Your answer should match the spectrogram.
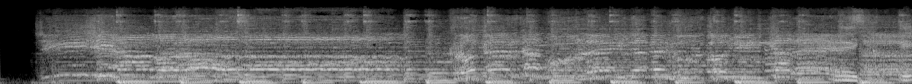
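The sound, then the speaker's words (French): A loud, upbeat intro music jingle introducing a commentator's segment kicks in right away, driven by a steady, pulsing bass beat under bright layered melody, playing on its own with no voices. “Et d'ailleurs, on va écouter sa musique de présentation”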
